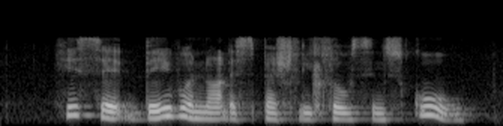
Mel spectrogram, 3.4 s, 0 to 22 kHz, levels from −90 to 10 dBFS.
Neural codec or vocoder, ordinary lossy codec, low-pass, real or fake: none; none; 7.2 kHz; real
